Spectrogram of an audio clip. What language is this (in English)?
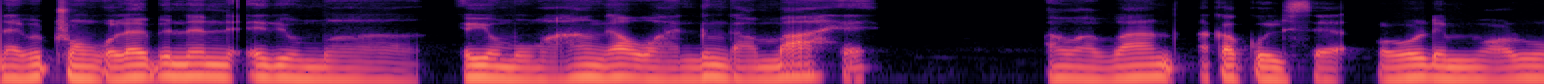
Konzo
